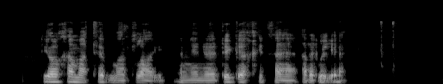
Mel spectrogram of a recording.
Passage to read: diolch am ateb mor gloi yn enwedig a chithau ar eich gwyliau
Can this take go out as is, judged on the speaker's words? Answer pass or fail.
fail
